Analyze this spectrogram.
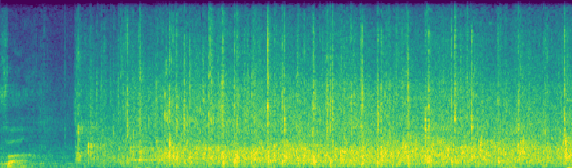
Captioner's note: applause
